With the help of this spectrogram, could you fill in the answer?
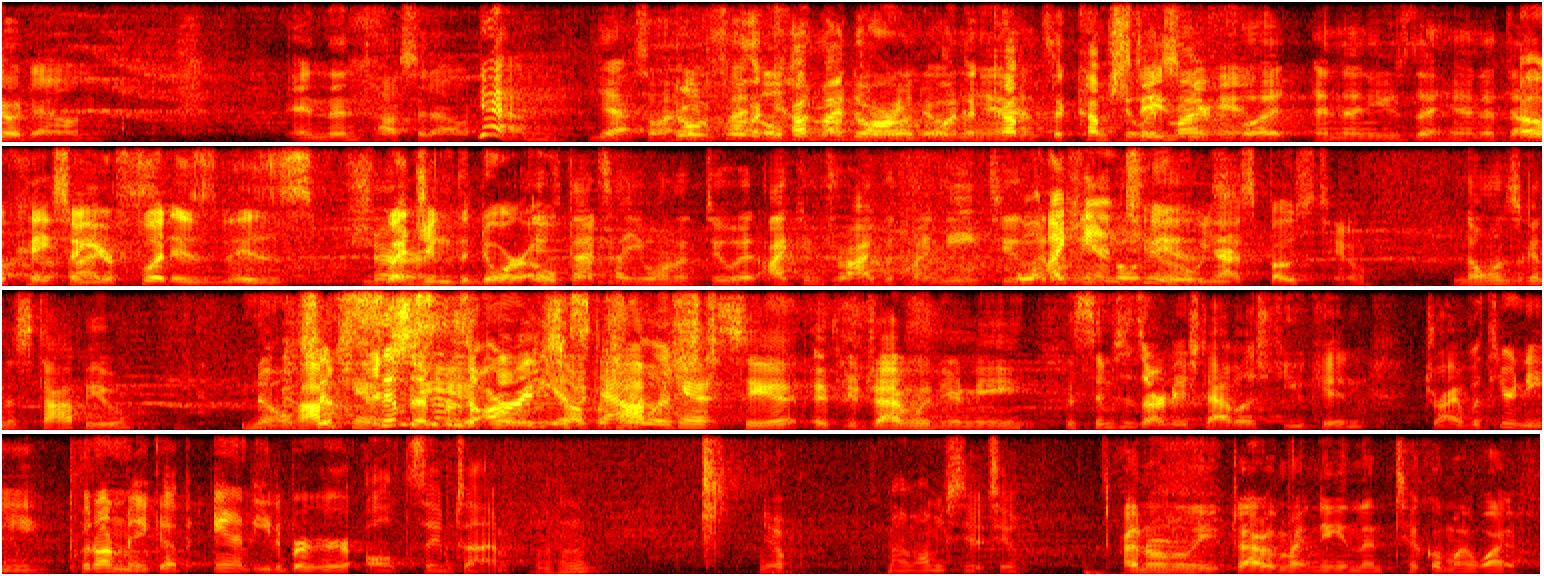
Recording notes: Recorded at Wildman Gastro Pub in Olympia Wa! Enjoy some good audio texture and so much more!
